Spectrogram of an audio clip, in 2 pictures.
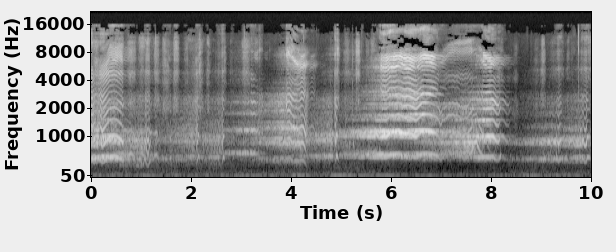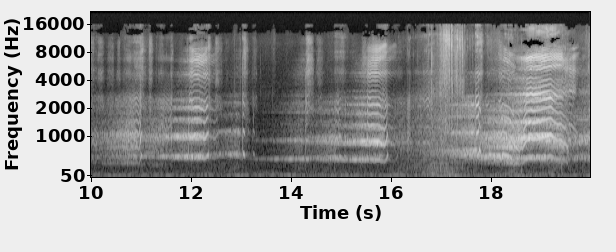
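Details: Simulated "ghost baby" horror sound effect: repeated high wailing baby cries with whimpers and short pauses; infant cry.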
